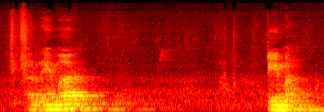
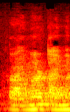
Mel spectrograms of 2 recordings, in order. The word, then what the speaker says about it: Reimer-Tiemann: Raymer-Tiemann, and some of them used to call it as Reimer-Tiemann reaction also. So pronunciation depends on you.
